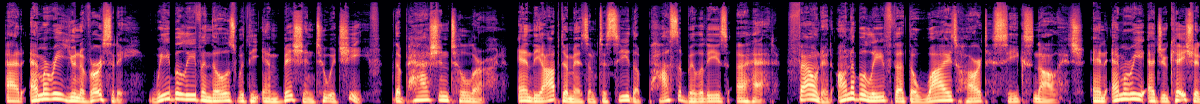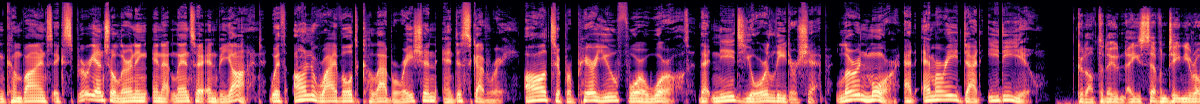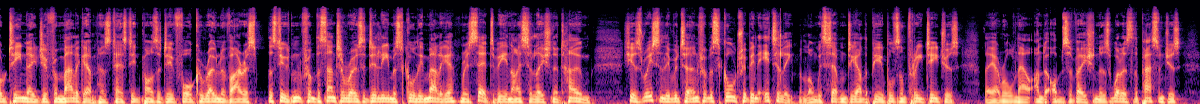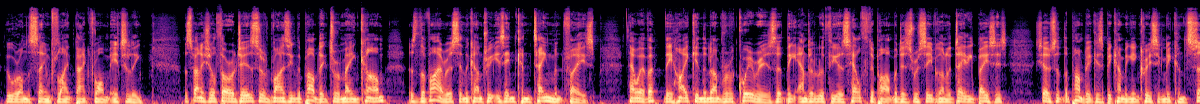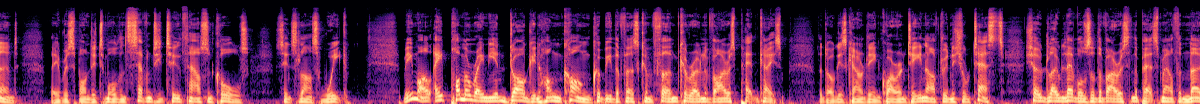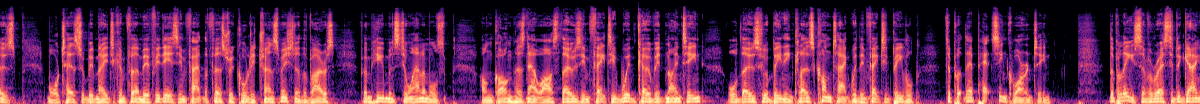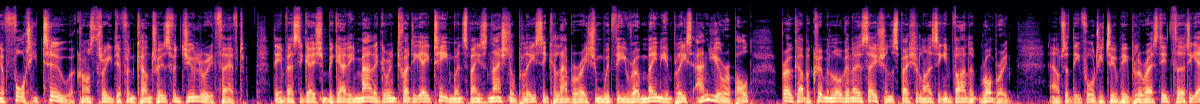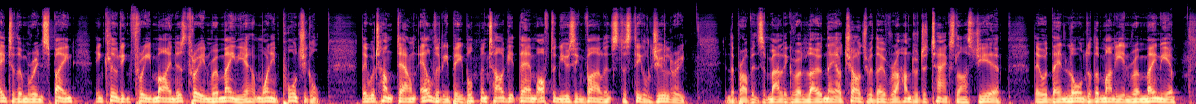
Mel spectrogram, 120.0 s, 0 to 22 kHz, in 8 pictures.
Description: The latest Spanish news headlines in English: March 6th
